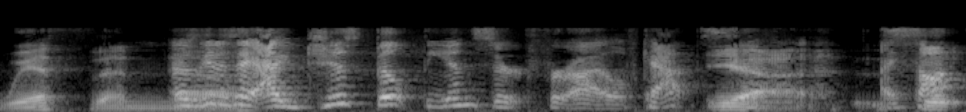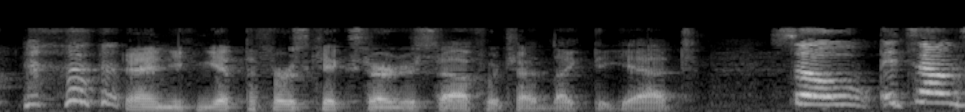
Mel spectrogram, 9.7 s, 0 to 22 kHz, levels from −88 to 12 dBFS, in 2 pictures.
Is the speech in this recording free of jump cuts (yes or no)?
yes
